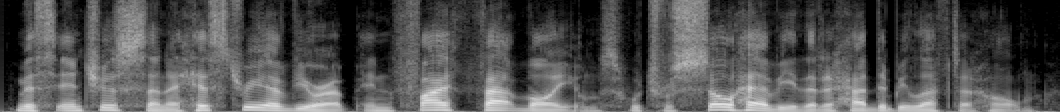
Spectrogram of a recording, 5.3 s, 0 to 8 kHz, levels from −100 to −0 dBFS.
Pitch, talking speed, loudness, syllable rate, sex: 125 Hz, 260 wpm, -20 LUFS, 6.1 syllables/s, male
